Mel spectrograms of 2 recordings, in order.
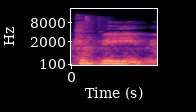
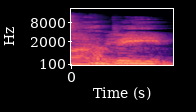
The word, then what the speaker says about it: Khabib: It's not Khabib, it's Habib. Habib, yeah. Is it Habib? Habib. Ah. I watched a YouTube video, and it was him telling people how to pronounce his name.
